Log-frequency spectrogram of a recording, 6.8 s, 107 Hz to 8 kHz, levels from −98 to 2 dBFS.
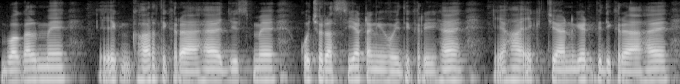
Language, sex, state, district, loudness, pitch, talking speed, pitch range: Hindi, male, Jharkhand, Garhwa, -19 LUFS, 120 Hz, 205 wpm, 115-125 Hz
